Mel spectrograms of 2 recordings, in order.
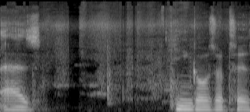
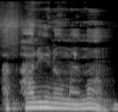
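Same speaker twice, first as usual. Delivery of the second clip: high, quick, stuttering question; startled stammer; 8 semitones higher, faster than usual. Acted. Boy asks stranger how he knows his mom, startled high stammer. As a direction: blurt it out, taken aback.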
